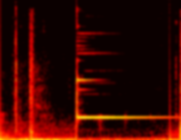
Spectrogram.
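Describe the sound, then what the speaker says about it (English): A phone hooked up to a GPS unit in a vehicle chimes a bright notification ding that rings out cleanly and fades slowly, after some brief rustling and knocks, with a faint voice nearby. "So I'm getting all kinds of notifications."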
